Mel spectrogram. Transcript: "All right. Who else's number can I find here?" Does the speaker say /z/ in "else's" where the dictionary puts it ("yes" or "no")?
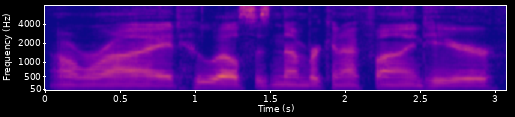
yes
